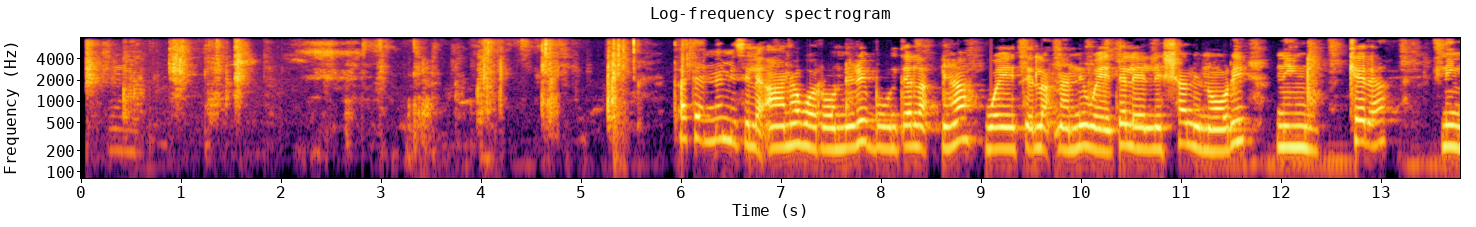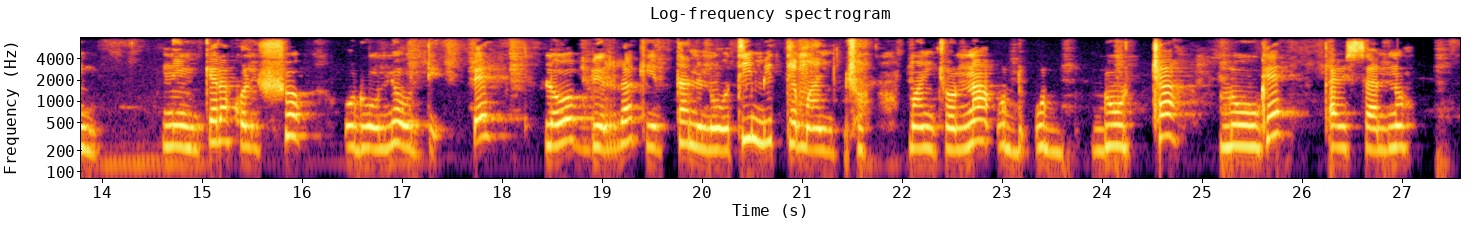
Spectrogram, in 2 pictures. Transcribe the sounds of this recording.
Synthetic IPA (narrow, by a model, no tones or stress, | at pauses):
t̪ʼɐt̪ɛnːɛmɪsɪlɛʔaːnɐwɔrɔnːɪɾɪbuːnt̪ʼːɛlɐʔnɪhɐwɔjt̪ɛlɐʔnɐnːɪwɔjt̪ɛleːlːɪʃːɐnːɪnoːɾɪnŋkːɛɾɐ | nɪŋkːɛd̪ɐkɔlɪʃːɔ | ʊd̪uːnːɪʊd̪ːɪ | pːɛlɔwɔbɪrːɐkiːt̪ːɐnːɪnoːt̪ɪmɪt̪ːɛmɐnt͡ʃːɔmɐnt͡ʃːɔnːɐ | d̪uːt͡ʃːɐ | luːkɛ | t̪ʼɐwɪsːɐnːɔ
